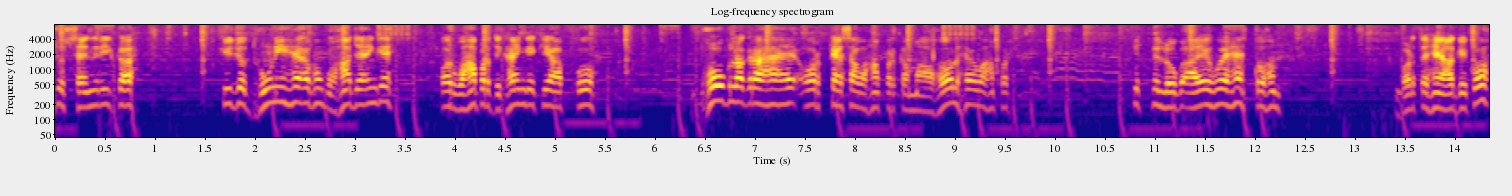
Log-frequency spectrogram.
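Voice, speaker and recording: With faint music in the background, a man speaks in a high pitch for a man with fairly even intonation and long, frequent pauses, and the sound is dry with no echo. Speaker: travel vlogger. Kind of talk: casual vlog chat. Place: forest. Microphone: phone near.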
